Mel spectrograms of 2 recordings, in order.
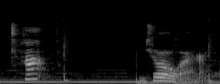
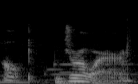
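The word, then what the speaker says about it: Taupe Drawer: And this last one is called Top Drawer, but it's spelt like top, you know, T-A-U-P-E, Top Drawer.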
